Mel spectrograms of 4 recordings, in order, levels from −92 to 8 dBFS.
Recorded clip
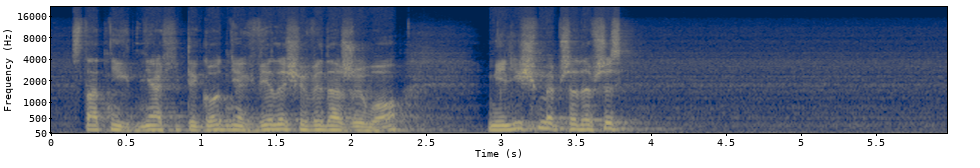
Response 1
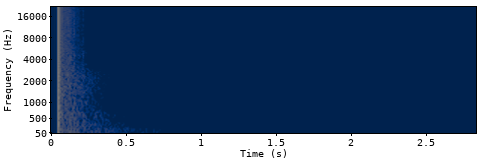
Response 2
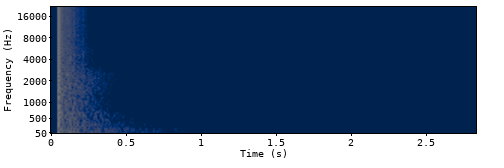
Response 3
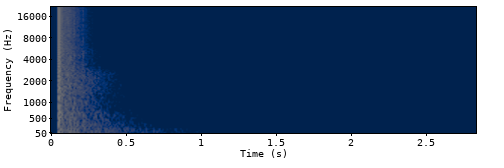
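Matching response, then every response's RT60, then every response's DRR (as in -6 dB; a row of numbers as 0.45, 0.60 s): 1; 0.75, 0.75, 0.75 s; 5.5, -4.0, -11.5 dB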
